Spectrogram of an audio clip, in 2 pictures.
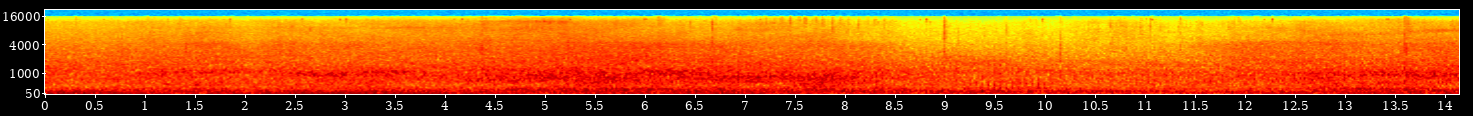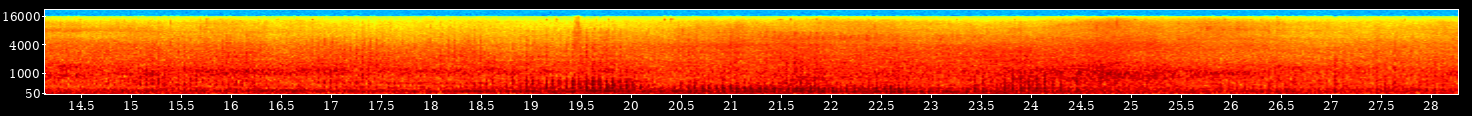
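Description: Road traffic: a steady wash of passing cars, with one engine passing close and loudest about twenty seconds in, its pitch sliding as it goes by.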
